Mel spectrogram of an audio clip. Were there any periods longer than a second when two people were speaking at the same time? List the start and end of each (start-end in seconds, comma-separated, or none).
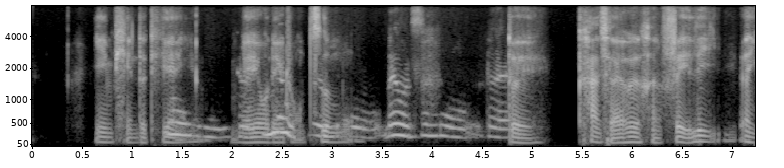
1.3-3.3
